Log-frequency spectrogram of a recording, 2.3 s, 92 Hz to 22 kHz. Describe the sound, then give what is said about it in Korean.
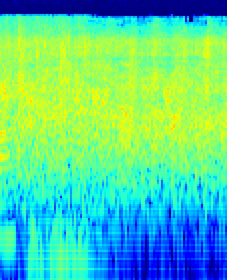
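An audience claps steadily for lecturer Pak No-ja at the close of a lecture, a dense wash of many hands applauding at an even level throughout, with a brief low murmur of a voice near the start. “마지막으로 오늘 한 2시간 가까이 고생해주신 박노자 선생님께 다시 한 번 큰 박수 부탁드립니다.”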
